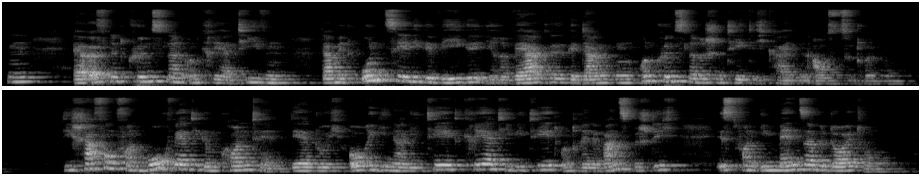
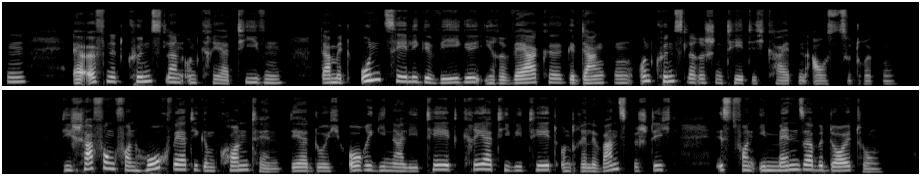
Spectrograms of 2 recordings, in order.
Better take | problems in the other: second | room echo; noticeable; dies away in 0.5 s // off-mic speech; far

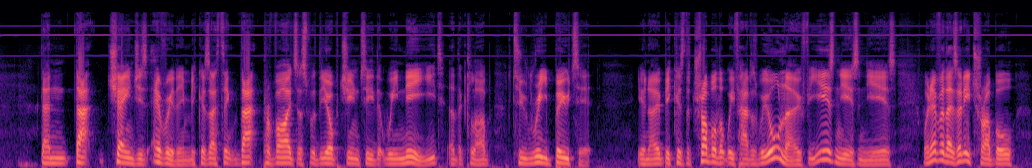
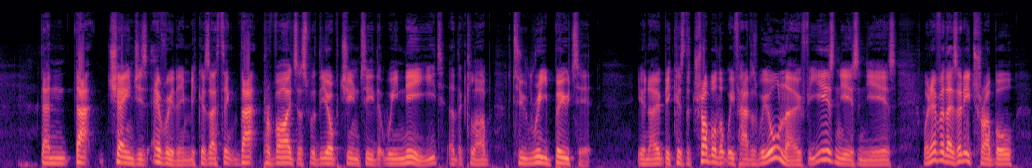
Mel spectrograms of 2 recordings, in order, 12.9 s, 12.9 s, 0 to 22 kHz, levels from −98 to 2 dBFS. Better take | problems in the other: second | high-pitched whine; faint; throughout; 9 kHz, 30 dB below the speech

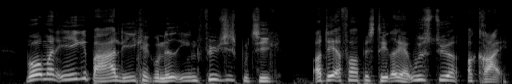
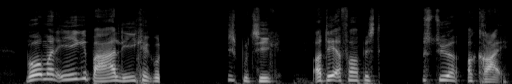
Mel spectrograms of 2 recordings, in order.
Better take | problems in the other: first | audio cutting out; at 1.5 s for 0.5 s and at 4 s

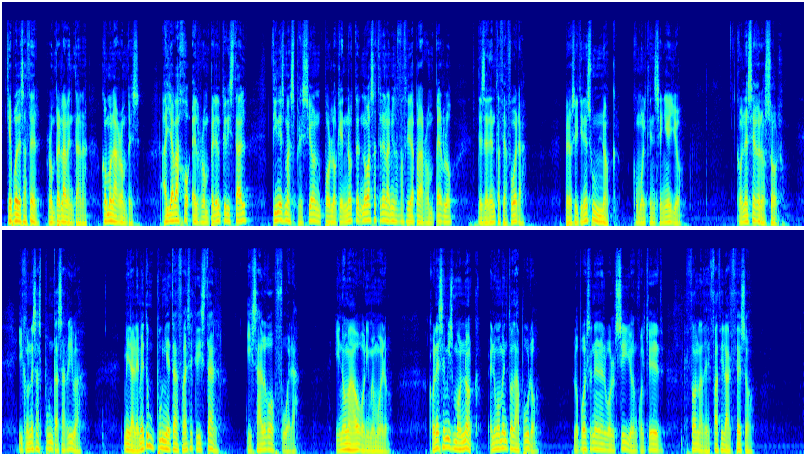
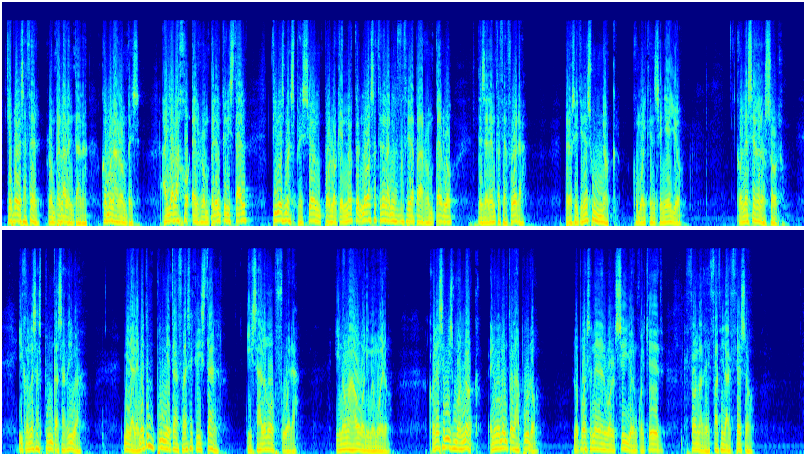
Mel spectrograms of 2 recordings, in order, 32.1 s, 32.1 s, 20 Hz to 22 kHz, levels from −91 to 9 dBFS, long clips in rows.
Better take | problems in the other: first | distortion; heavy; 17% of the sound clipped

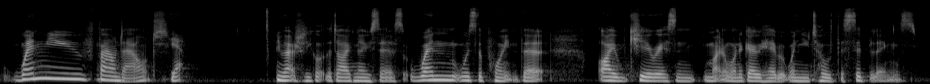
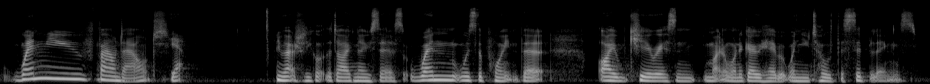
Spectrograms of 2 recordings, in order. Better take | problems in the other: neither | none

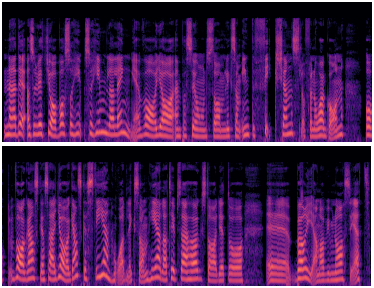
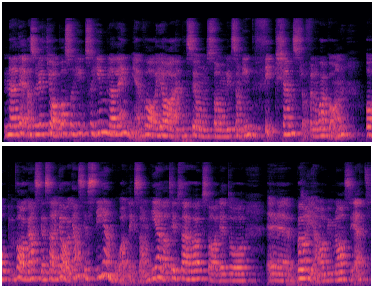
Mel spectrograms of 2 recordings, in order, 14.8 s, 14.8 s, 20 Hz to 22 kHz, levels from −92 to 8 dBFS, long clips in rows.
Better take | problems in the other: first | off-mic speech; far // room echo; noticeable; dies away in 0.5 s

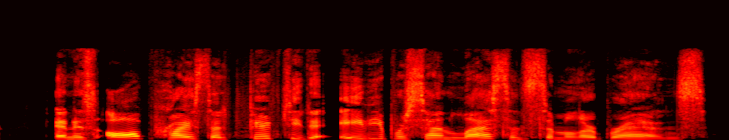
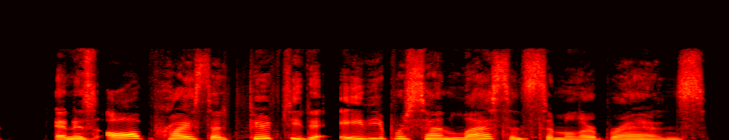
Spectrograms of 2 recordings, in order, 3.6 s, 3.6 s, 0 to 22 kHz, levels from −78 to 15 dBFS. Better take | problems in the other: second | thin; very; fading below 750 Hz

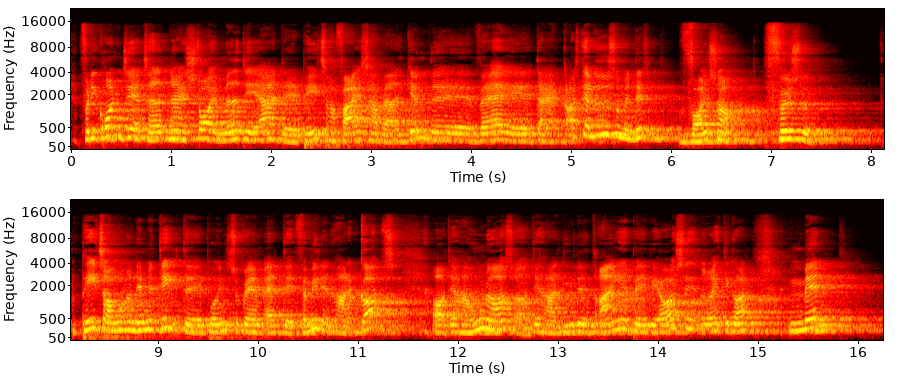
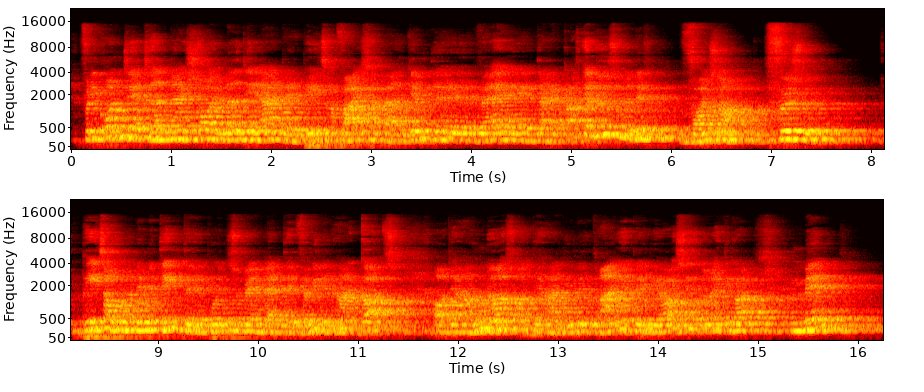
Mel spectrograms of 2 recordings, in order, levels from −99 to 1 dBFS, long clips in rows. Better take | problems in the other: first | room echo; strong; dies away in 1.8 s; slight in the first // off-mic speech; far

